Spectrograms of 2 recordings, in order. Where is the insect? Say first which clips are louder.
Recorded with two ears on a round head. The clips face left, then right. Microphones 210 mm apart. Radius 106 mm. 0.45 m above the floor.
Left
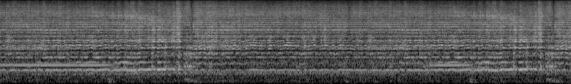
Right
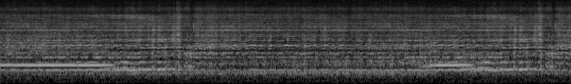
Right 1 dB; 65° left (ahead or behind).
